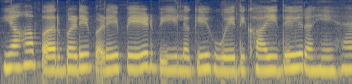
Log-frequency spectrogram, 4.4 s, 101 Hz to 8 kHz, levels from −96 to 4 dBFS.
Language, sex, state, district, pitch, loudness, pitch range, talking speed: Hindi, female, Punjab, Fazilka, 220 Hz, -13 LUFS, 210-230 Hz, 165 wpm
